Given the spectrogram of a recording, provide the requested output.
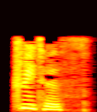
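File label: "treatise", English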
